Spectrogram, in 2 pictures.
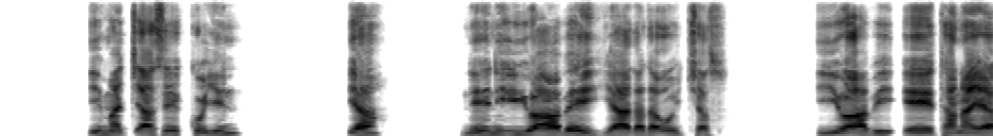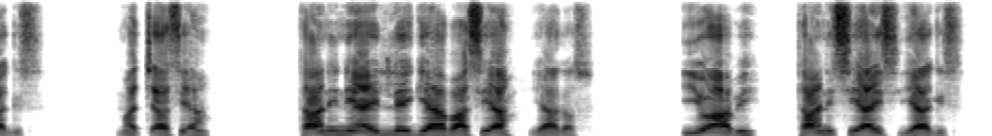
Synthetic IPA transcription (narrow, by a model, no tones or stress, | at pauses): ʔɪmɐt͡ʃʼːaːs̬ejkːɔjɪn | ʔɪɐ | ne̞ːnɪːjɔaːbejjaːɡɐd̪ɐɔjt͡ʃːɐs | ʔɪjɔaːbɪʔeːt̪ɐnɐjaːɡɪs | mɐt͡ʃʼːaːsɪja | t̪aːnɪnɛɐjlːɛjɡɪjaːbaːsɪʔɐjaːɡɐ̰s | ʔɪjɔaːbɪ | t̪aːnɪsɪʔɐjsjaːɡɪs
